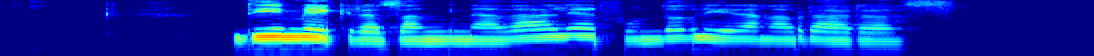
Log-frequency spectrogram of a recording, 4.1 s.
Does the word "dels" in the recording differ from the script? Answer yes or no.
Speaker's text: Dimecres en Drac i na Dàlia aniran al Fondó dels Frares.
yes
